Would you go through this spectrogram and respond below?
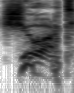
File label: reaction negative, russian; Gambler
